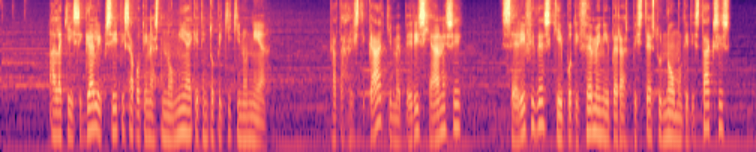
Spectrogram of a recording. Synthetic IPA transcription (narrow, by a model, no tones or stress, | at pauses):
ɐlɐce̞isiŋɡɐlipsit̪isɐpo̞t̪inɐst̪ino̞miɐce̞t̪int̪o̞picicino̞niɐ | kɐt̪ɐxɾist̪i̥kɐce̞me̞pe̞ɾisçiɐne̞si | se̞ɾifiðe̞sce̞ipo̞t̪iθe̞me̞niːpe̞ɾɐspist̪e̞st̪uno̞muce̞t̪ist̪ɐksis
